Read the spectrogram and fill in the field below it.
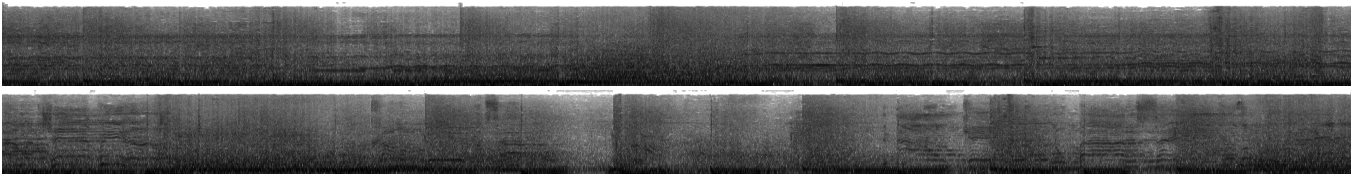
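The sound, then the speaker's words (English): A loud, dense soundtrack of a Dodge Ram pickup truck commercial where a song plays over truck noises, with deep rumbling and booming hits punching through the music nearly the whole time. “There's a lot of Dodge Ram truck sounds, but you get the idea of the song.”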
